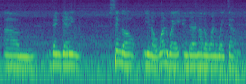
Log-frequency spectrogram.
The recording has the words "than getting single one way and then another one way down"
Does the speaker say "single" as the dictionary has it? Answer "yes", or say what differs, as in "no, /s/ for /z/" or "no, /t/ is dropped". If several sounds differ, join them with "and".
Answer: no, /n/ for /l/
